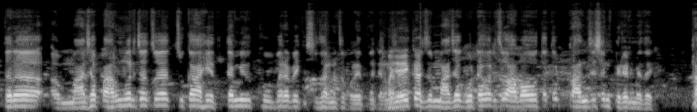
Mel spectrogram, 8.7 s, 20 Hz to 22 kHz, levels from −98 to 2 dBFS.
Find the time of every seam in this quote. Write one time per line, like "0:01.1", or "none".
0:05.3

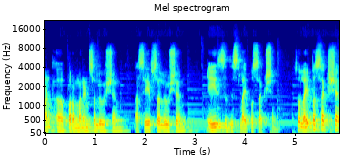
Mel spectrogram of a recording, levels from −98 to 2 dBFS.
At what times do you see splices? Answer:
none

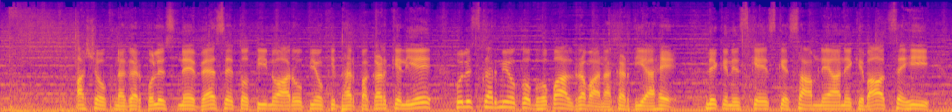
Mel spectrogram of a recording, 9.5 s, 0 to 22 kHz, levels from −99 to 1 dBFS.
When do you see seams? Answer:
0:08.1

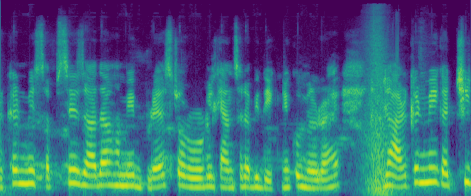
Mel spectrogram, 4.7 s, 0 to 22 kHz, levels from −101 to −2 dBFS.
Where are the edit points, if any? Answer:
0:03.5

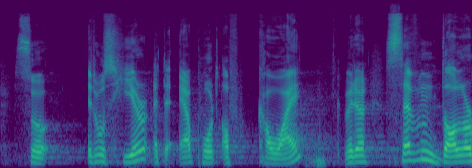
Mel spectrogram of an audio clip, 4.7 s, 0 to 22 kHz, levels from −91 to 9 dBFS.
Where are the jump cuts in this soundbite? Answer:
0:03.7

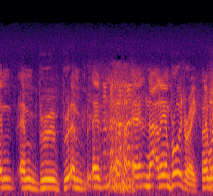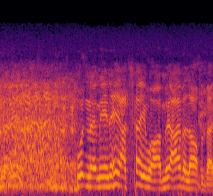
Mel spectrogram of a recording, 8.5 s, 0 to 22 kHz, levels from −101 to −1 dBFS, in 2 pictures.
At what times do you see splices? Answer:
0:07.4

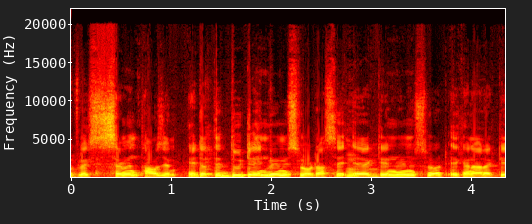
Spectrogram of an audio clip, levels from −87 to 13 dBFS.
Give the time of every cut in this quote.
0:01.1

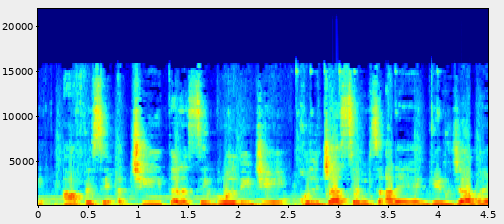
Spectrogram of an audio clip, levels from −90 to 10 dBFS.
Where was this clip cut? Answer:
0:02.5

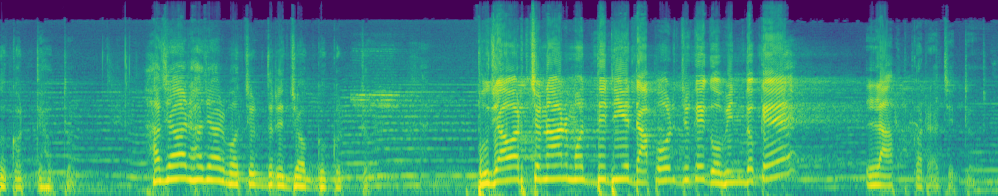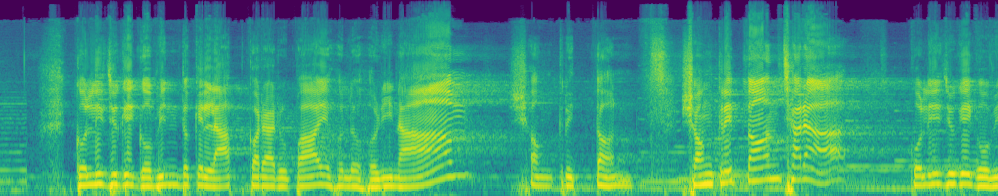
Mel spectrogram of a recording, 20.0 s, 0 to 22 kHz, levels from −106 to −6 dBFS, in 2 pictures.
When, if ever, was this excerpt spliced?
0:04.2
0:10.3

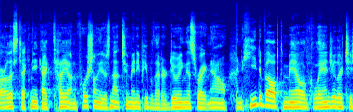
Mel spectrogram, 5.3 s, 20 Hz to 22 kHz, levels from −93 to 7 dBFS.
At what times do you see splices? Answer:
0:03.6

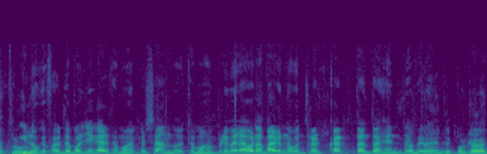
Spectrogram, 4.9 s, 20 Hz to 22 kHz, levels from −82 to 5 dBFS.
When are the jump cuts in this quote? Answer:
none

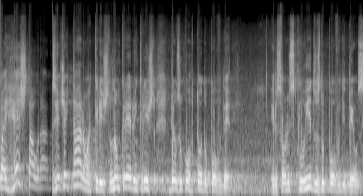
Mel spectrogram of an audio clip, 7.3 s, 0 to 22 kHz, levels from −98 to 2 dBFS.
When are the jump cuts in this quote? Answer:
0:00.9

